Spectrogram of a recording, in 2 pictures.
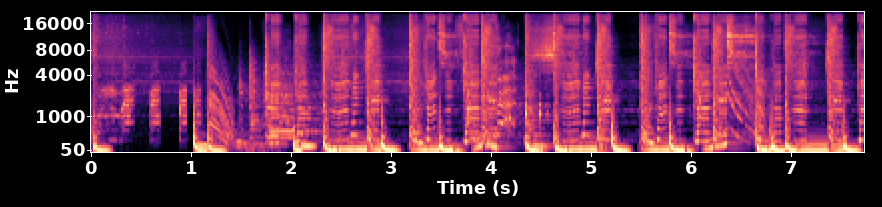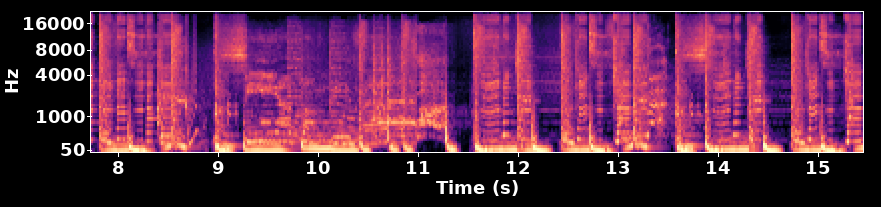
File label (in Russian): Отбивка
